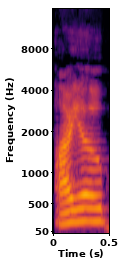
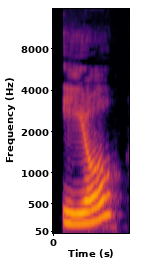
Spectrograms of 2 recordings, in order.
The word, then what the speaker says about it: Io: It's the myth of Zeus and Io, although some people pronounce it Io, but the old pronunciation is Io.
